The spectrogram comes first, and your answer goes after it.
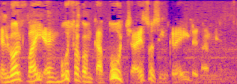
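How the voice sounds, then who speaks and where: A man speaks in a raised, projected voice. His pace is moderate. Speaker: golf professional. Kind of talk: casual interview.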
